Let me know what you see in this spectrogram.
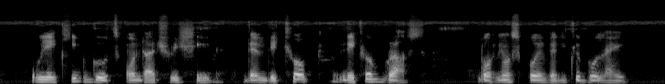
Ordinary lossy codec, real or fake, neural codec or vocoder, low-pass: MP3, 96 kbps; fake; codec, 44.1 kHz, 2.6 kbps, SNAC; 10.8 kHz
